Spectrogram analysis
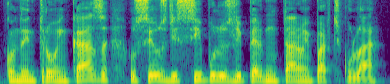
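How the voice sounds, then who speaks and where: Brazilian guy narrating a bible audio drama, voice a bit high, music behind. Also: fairly even intonation, brisk. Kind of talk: scripted narration of dramatized scripture.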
